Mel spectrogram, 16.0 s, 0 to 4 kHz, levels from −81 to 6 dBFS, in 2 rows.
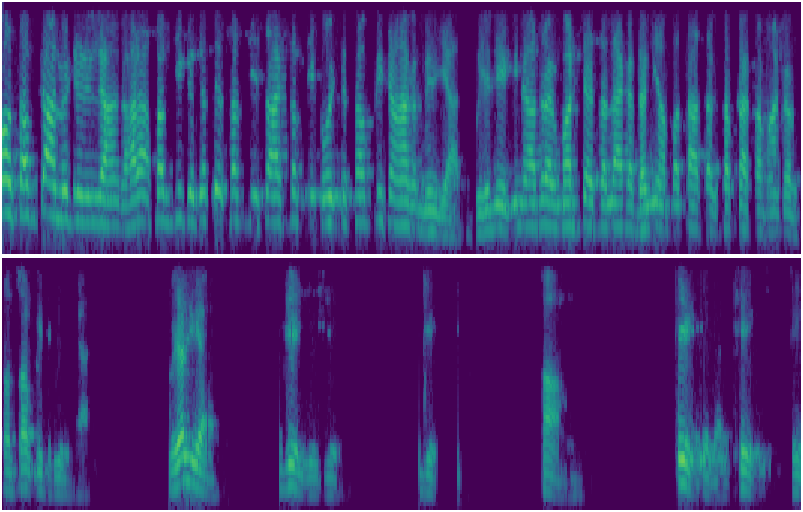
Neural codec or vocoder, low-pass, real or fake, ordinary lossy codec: none; 3.6 kHz; real; none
